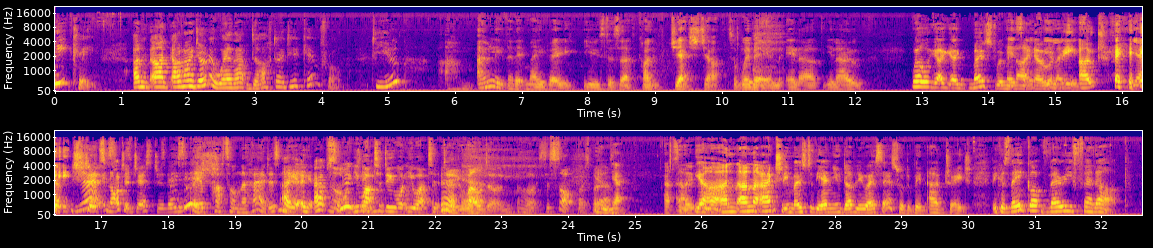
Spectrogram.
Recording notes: we recorded this in a room at Newnham that turned out to be a tad echoey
